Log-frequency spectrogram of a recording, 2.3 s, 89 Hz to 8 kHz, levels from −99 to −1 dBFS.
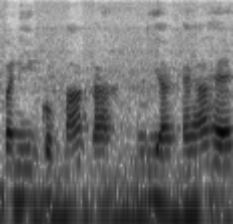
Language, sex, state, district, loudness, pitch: Hindi, male, Haryana, Charkhi Dadri, -15 LUFS, 125 Hz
